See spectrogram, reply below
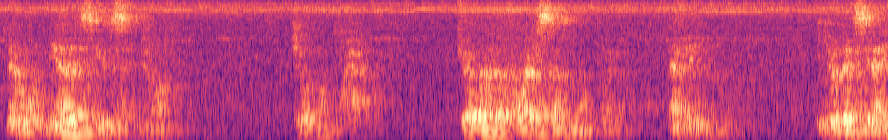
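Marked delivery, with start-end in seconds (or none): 0.9-5.5 very soft, low prayer of defeat; hushed retold confession to God; quiet surrender. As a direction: murmur it humbly, giving up.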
